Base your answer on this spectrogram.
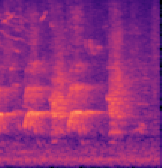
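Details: Patterdale Terrier puppies at evening rat work in their pen: a sustained high whine that breaks into excited yelps and rising squeals, then a final burst before fading to low background hum.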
